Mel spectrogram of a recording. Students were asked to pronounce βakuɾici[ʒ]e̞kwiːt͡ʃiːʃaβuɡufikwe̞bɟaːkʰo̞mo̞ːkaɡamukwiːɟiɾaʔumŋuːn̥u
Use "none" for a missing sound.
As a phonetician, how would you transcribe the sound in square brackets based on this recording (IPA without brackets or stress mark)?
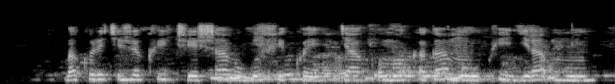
ʒ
